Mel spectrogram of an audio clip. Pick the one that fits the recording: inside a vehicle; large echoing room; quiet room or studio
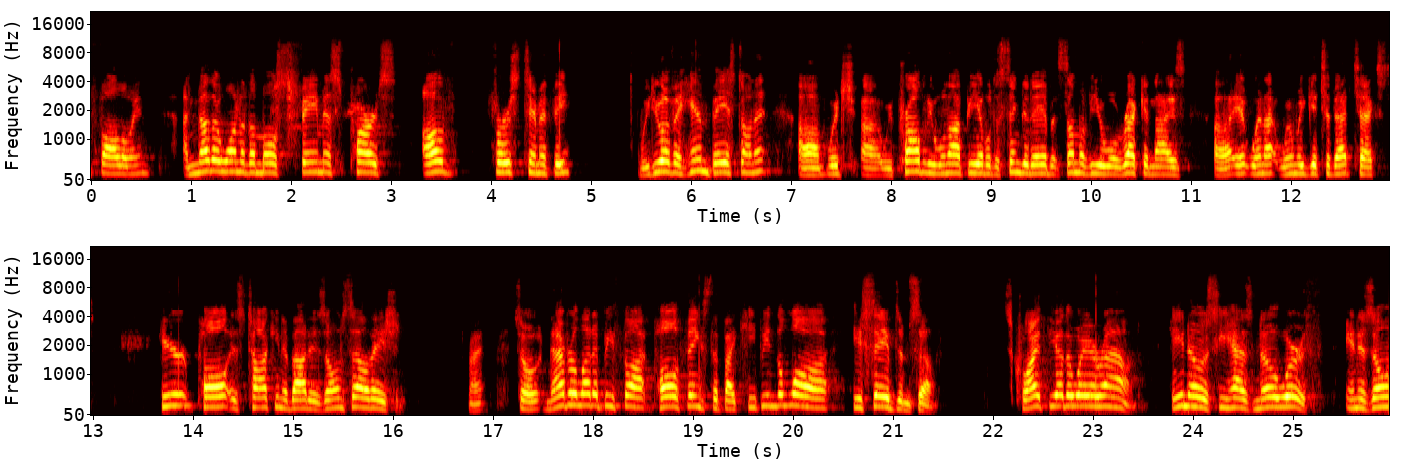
large echoing room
